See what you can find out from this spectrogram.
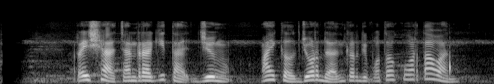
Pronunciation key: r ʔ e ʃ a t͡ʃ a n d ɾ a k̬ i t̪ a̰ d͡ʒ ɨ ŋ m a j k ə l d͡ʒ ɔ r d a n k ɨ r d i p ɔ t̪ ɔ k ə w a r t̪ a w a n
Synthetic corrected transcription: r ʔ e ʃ a t͡ʃ a n d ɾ a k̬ i t̪ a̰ d͡ʒ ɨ ŋ m a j k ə l d͡ʒ ɔ r d a n k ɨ r d i p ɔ t̪ ɔ k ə w a r t̪ a w a n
